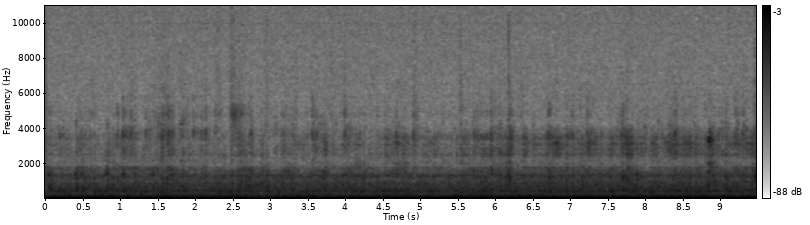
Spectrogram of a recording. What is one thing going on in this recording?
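A car drives slowly along a concrete street, heard from inside with a low rumble.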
